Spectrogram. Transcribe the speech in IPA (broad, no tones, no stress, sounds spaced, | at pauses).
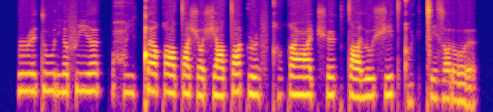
ɹ ø t u ɾ i̤ ə̯ f i ə̯ | ħ i̤ ǃ ɜ q ɔ ʊ̯ tˤ ø ʃ ɔ ʃ ɛ tˤ u k ɹ ə̤ f qʰ ə̤ q i ʕ ə t͡ʃʰ ø k tˤ i l u ʃ i t qʼ ə̤ k ǀ i z ɔ ɾ o ə̯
